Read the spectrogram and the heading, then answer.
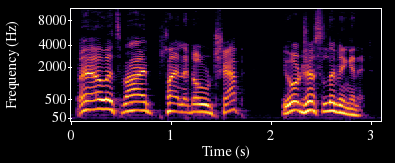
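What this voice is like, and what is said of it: Erudite upper-class accent. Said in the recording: “such an erudite kind of upper class accent”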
